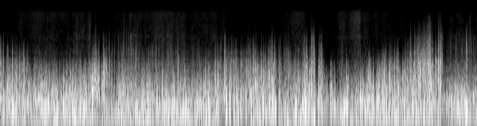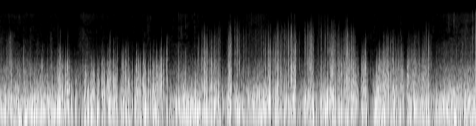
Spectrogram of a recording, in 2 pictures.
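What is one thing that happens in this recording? Strong wind roars and buffets the microphone.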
